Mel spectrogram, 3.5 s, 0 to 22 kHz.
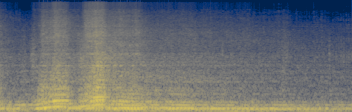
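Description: A 5.0 Coyote V8 swapped into a 1967 Ford Mustang Fastback fires up and revs twice in quick succession, loud and throaty up close, then settles into a deep rumbling idle.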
